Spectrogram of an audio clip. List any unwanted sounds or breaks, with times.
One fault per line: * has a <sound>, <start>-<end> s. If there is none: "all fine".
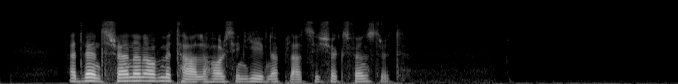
all fine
